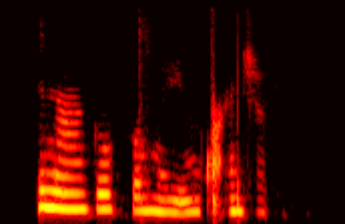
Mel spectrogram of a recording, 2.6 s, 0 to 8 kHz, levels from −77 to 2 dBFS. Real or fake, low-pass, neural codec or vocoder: fake; 7.2 kHz; codec, 16 kHz, 1 kbps, X-Codec, HuBERT features, trained on general audio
